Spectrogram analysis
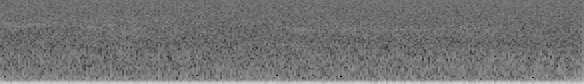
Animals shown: forest ambience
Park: Marsh-Billings-Rockefeller National Historical Park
